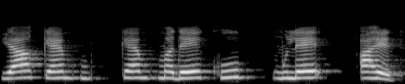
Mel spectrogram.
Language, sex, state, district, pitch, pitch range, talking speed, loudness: Marathi, male, Maharashtra, Pune, 300 Hz, 290-310 Hz, 105 wpm, -15 LUFS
